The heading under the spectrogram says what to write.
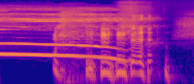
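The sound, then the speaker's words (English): A person imitates a wolf howl: a single drawn-out, wavering howl that slides downward in pitch and breaks off into a rough vocal trail, loud, lasting about two seconds. “And then this is Wolf good Howl.”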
